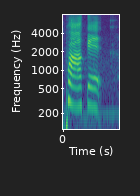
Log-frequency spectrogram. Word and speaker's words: H Pocket: And also, gosh, I still owe H Pocket. The H is silent. It's just Pocket.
